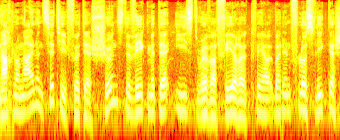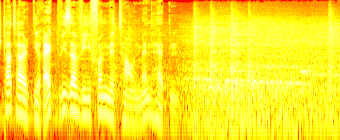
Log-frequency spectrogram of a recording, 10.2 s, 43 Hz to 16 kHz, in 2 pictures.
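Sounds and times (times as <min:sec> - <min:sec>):
speech: 0:00.0 - 0:08.1
New York subway train carrying commuters rumbling: 0:03.2 - 0:10.1.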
